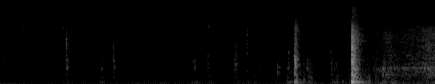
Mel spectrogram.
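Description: Light scattered clicks and taps of a screwdriver and plastic circuit breakers being worked loose from a fuse box, with a sharp click about three seconds in and a louder knock half a second later.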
